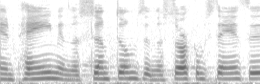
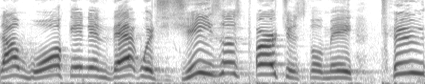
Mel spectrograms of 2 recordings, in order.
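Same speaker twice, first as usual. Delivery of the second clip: loud, high, full-force preacher's shout; impassioned shouted declaration of faith; forceful preaching rebuke; 5 semitones higher, 13 dB louder than usual. Retold or imitated. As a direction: drive the devil out at the top of your voice. Preacher acts out rebuking the devil.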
